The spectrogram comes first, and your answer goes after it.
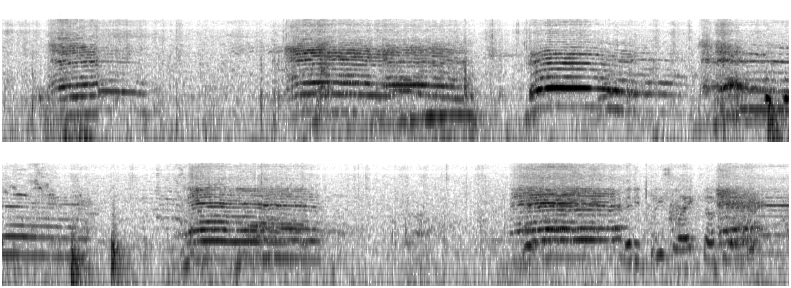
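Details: Goats giving a series of loud, quavering bleats, roughly six calls spaced one to three seconds apart, some rising then falling, with a little human speech between them.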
